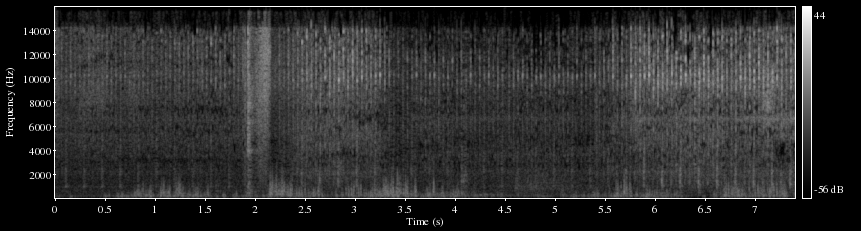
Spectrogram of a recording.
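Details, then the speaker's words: 2013 Hyundai Solaris petrol engine, 140,000 km, after oil starvation: steady light tapping in clusters over idle; engine knock, owner suspects a valve, source unconfirmed. "Клапан какой-то. Было масляное голодание двигателя."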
